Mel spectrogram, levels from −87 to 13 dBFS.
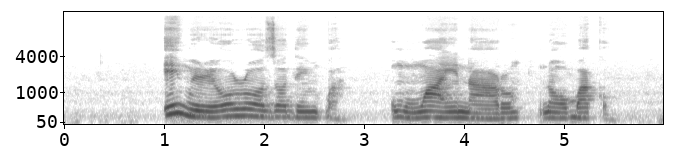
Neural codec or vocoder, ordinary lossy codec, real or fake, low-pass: none; none; real; 14.4 kHz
